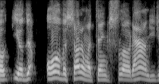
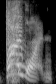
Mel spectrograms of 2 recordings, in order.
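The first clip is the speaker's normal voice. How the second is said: louder, higher clipped buy order; curt phone order; 7 semitones higher, 6 dB louder than usual. Retold or imitated. Trader reversing his one-lot order by phone, mock urgent. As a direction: bark the order, a touch mock serious. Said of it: "He goes".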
